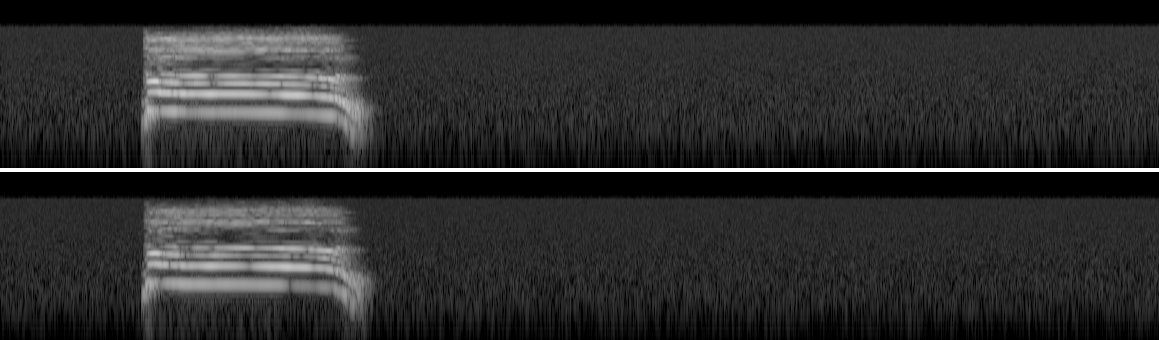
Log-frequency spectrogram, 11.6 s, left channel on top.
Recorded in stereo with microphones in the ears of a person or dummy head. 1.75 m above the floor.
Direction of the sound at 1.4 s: 60° left (ahead or behind).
